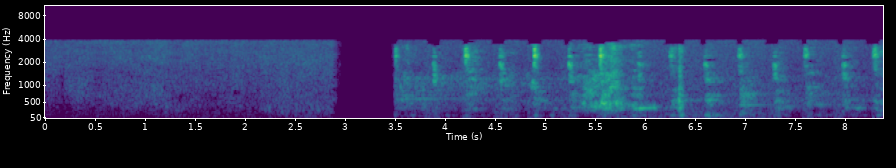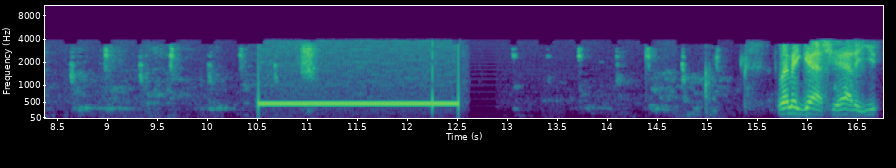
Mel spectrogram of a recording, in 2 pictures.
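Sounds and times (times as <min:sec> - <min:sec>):
loud steady landline phone tone during incoming call: 0:10.5 - 0:12.6
speech: 0:15.8 - 0:16.7.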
